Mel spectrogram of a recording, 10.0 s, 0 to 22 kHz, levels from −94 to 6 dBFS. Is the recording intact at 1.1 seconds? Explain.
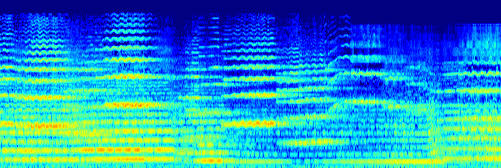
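No. From 1.06 to 2.88 s a doubled audio track sounds: a second, equally loud copy trails by roughly 200 ms, likely from a slower second capture path. On a waveform or spectrogram every event repeats at that offset, with no decay tail, and the copy starts and stops abruptly.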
